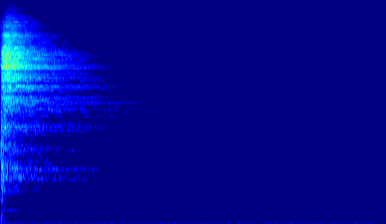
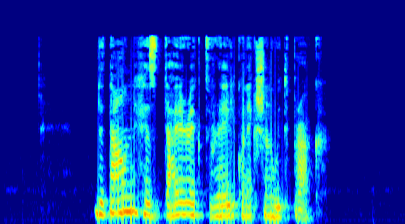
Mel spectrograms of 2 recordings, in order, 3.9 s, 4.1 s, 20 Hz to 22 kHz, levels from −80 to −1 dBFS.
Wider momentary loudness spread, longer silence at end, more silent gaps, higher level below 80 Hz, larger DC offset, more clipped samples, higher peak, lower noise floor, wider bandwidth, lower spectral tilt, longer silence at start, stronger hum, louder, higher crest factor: first, 25 LU vs 11 LU; first, 2.85 s vs 0.8 s; neither; second, -86 dBFS vs -52 dBFS; neither; neither; second, -18 dBFS vs -6 dBFS; first, -85 dBFS vs -73 dBFS; first, over 20 kHz vs 12 kHz; second, 5 dB/octave vs -3.5 dB/octave; second, 0 s vs 0.95 s; first, 60 Hz at -100 dBFS vs none; second, -36 LUFS vs -25 LUFS; about the same, 26 dB vs 22 dB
